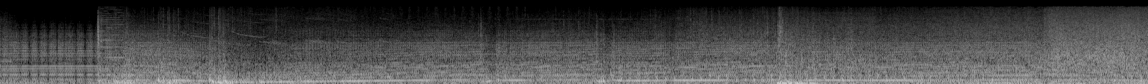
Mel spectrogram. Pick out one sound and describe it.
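A rally car engine accelerates hard through the gears.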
